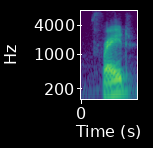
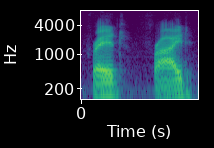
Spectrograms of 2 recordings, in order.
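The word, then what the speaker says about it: Feyd: Fried, Fade. Fade. Fade. They have not cast him yet. So I'm leaving that to open to see how that goes. Fade Rotha.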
